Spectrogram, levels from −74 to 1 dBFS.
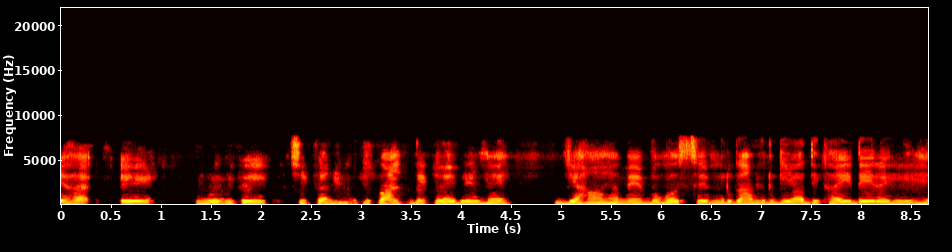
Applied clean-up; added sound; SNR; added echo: neural mask model Resemble Enhance denoiser.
